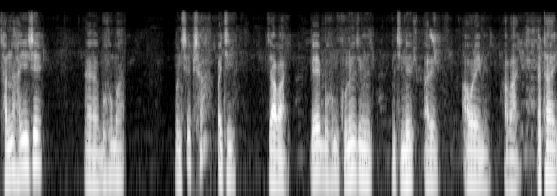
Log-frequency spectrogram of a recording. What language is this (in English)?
Bodo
